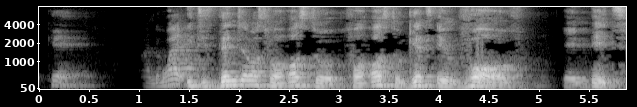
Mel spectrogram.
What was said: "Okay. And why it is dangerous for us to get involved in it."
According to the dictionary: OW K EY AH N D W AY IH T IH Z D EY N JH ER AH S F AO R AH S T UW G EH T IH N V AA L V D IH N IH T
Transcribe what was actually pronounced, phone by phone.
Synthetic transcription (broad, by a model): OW K EY AH N D W AY IH T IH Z D EY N JH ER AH S F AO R AH S T UW G EH T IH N V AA L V IH N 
